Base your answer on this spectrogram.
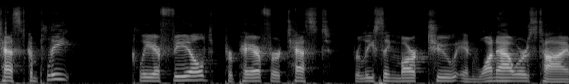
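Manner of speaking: loud, resounding, booming announcement voice. Game narrator voices an announcement the players hear from above, booming voice. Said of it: "in a kind of booming voice".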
